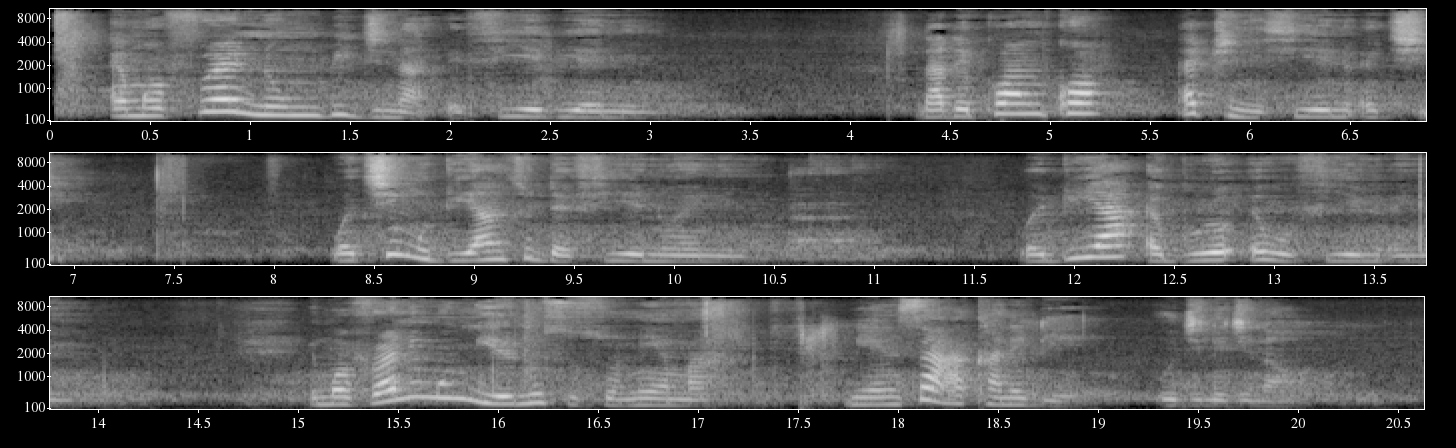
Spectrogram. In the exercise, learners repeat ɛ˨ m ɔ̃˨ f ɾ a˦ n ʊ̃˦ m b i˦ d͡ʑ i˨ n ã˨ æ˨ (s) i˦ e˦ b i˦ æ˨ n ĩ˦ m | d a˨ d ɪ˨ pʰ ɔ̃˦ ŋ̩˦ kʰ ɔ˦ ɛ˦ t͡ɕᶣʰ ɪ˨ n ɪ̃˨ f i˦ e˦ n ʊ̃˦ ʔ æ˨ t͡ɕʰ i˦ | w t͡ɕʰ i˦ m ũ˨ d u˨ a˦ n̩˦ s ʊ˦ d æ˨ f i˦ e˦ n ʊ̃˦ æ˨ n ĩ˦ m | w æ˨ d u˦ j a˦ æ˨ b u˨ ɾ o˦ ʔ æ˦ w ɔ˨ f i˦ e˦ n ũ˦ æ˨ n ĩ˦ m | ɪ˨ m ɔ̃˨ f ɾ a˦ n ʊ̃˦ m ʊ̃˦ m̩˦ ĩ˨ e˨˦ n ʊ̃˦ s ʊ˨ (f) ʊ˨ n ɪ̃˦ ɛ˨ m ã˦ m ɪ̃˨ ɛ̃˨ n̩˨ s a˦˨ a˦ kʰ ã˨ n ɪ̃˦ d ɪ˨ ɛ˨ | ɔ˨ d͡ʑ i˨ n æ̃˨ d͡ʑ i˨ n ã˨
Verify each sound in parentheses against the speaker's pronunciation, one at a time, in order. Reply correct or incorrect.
incorrect: f, incorrect: s

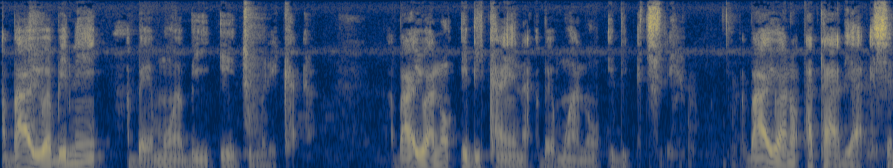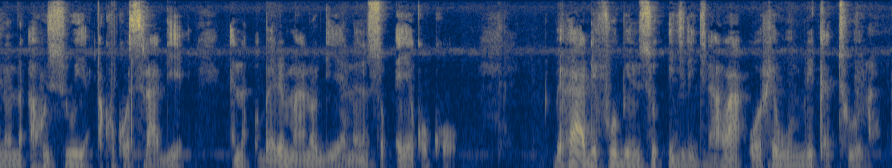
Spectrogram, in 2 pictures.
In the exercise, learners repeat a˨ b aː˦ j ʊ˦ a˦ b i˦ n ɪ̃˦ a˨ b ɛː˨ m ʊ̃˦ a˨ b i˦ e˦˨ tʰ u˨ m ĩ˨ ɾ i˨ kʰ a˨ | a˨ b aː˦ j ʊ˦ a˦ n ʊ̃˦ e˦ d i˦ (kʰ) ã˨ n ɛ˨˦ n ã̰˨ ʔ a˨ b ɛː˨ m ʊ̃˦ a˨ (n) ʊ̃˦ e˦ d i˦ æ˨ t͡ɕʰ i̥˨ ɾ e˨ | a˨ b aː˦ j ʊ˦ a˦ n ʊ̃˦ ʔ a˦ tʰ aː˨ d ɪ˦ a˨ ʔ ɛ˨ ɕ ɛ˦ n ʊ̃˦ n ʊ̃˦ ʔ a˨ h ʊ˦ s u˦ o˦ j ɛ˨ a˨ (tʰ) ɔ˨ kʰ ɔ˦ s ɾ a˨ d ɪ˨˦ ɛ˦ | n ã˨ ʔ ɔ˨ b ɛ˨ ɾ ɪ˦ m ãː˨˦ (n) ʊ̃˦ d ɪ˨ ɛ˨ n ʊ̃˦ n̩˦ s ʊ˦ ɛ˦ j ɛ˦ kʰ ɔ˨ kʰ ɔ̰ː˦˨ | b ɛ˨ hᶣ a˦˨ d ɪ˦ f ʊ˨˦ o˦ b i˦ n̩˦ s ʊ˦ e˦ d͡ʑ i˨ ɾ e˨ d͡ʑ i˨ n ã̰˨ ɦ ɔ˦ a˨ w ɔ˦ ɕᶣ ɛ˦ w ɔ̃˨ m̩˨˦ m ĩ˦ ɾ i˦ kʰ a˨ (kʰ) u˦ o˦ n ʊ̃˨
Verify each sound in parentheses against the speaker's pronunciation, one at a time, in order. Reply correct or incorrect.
correct, correct, incorrect: kʰ, correct, incorrect: tʰ

